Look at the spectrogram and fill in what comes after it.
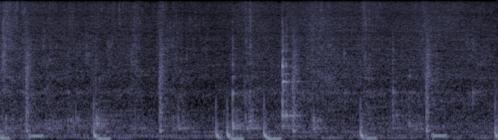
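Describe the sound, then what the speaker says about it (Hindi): Tomato pieces tipped into ginger garlic paste frying in a pan, giving a steady sizzle broken by sharp stirring scrapes and clinks of the spoon, close and alone without talk. "मैं इसमें डाल दूँगी ये टमाटर"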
